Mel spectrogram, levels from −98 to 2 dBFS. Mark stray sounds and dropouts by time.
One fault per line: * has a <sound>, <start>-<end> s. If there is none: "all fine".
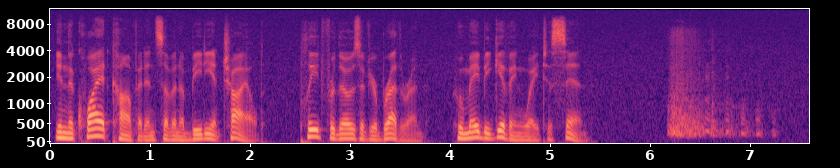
* has a laugh, 6.2-7.3 s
